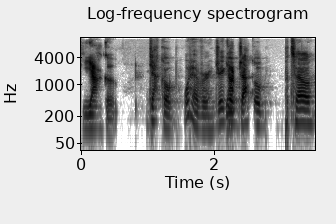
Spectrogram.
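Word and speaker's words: Jakob: free agent next year he's pronounced yaakov Jacob whatever Jacob Jacob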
